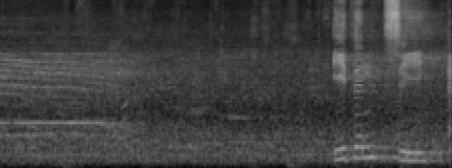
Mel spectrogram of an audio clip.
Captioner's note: students cheering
